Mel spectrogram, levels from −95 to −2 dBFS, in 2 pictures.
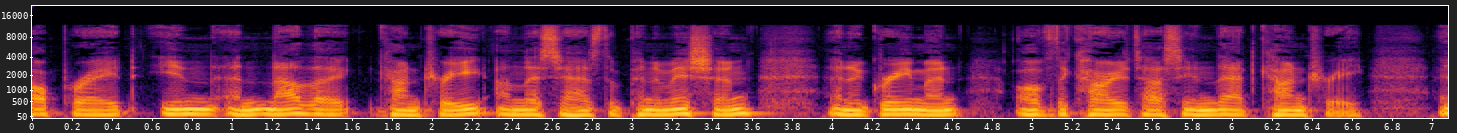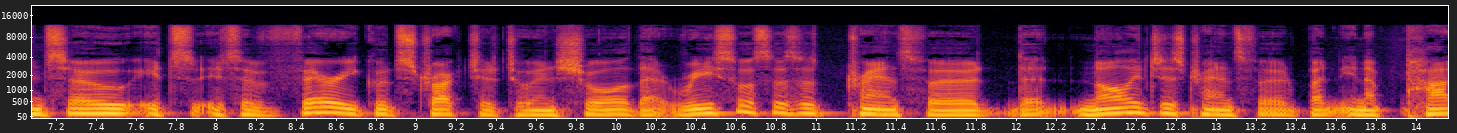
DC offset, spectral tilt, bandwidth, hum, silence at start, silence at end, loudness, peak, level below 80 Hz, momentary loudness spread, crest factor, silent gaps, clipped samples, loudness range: under 0.1%; -6.5 dB/octave; 12.5 kHz; none; 0 s; 0 s; -18 LUFS; -2 dBFS; -46 dBFS; 7 LU; 16 dB; none; under 0.1%; 2 LU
